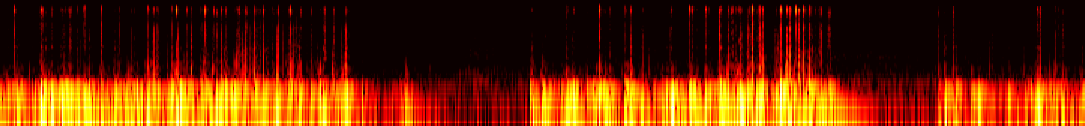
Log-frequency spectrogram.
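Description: Long acrylic nails on the fingertips of both hands scratch the hollow, rounded steel wire-mesh grille of a Blue Yeti microphone head. Close, fast scratching makes a heavy, boomy low rumble laced with bright crackling ticks. It comes in dense bursts separated by two brief near-silent pauses.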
